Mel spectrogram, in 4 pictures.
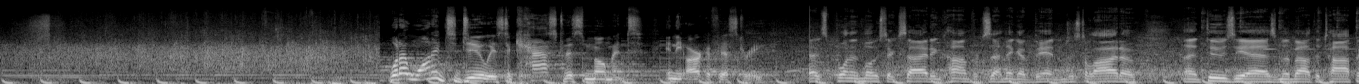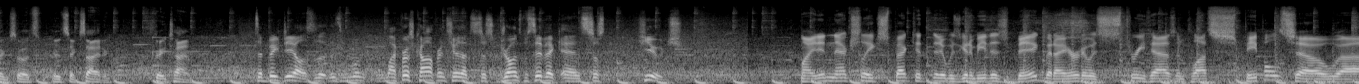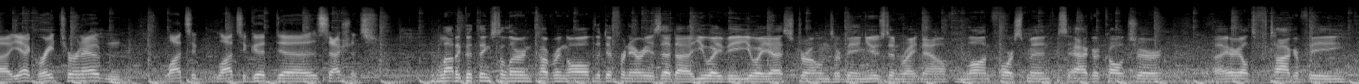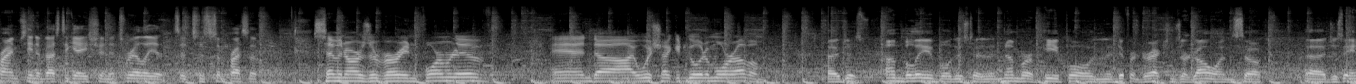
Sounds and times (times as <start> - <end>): Music: 0.0 - 54.3
Speech: 3.8 - 15.6, 16.2 - 20.4, 21.6 - 45.7, 46.3 - 48.4, 49.0 - 54.3.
